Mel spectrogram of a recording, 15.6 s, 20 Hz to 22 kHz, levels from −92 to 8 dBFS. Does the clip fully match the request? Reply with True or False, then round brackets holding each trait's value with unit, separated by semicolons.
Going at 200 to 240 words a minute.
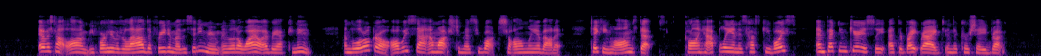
True (205 wpm)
